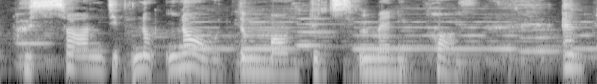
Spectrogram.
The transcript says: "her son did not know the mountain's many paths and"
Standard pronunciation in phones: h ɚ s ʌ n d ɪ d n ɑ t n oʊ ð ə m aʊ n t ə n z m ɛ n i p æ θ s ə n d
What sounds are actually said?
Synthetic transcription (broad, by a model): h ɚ s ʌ n d ɪ d n ɑ t n oʊ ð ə m aʊ n t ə n s m ɛ n i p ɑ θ ə n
